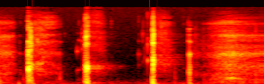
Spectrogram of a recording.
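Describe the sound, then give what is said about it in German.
Four harsh coughs from a person with Covid come in an irregular series. Each is a sharp burst with a rough, rattling chesty quality, followed by a noisy wheezy breath. No speech. “Klingt auch schon sehr Hört chinesisch, das, dein Husten. Das, Rachen, das Raschel, Rasseln in meiner Lunge?”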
